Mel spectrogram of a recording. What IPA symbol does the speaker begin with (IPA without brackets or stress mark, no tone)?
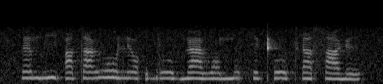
ɛ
